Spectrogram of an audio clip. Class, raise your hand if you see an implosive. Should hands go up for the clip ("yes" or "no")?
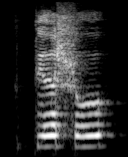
no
